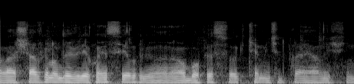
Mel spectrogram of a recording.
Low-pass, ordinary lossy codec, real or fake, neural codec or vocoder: none; none; real; none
